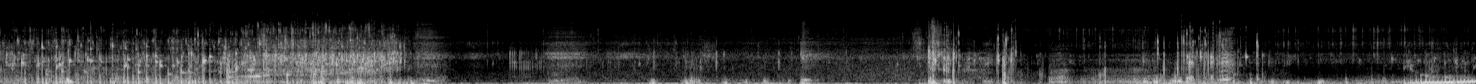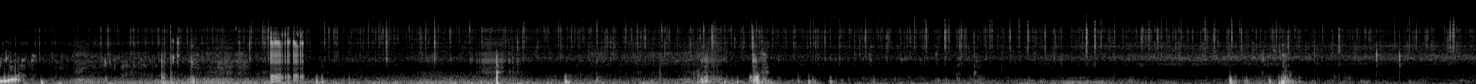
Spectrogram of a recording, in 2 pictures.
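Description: Underwater sound on a diving camera: water rushing and gurgling past it for the first four seconds, then scattered clicks and knocks. A short, loud low rumble comes about halfway through, and the second half is quieter, with faint hiss and occasional clicks.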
